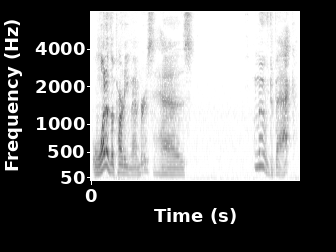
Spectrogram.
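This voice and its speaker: A man running a tabletop role-playing game as dungeon master, narrating in an unhurried way with plenty of ums and uhs. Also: mid-range voice, sing-song, slightly rough.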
